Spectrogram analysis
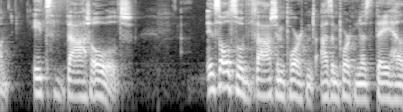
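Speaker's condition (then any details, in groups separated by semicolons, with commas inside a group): No condition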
